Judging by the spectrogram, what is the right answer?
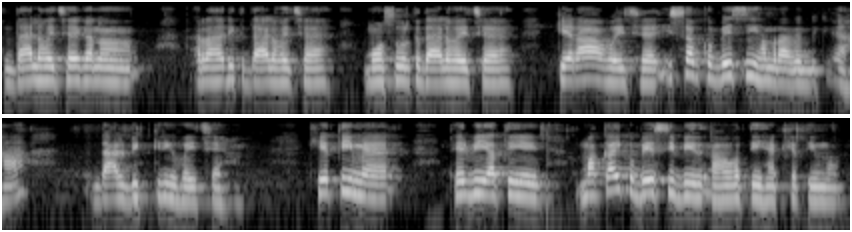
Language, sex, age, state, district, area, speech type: Maithili, female, 30-45, Bihar, Begusarai, rural, spontaneous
